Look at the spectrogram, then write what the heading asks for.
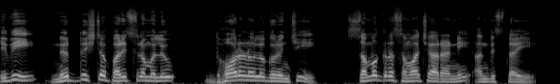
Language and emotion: Telugu, neutral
